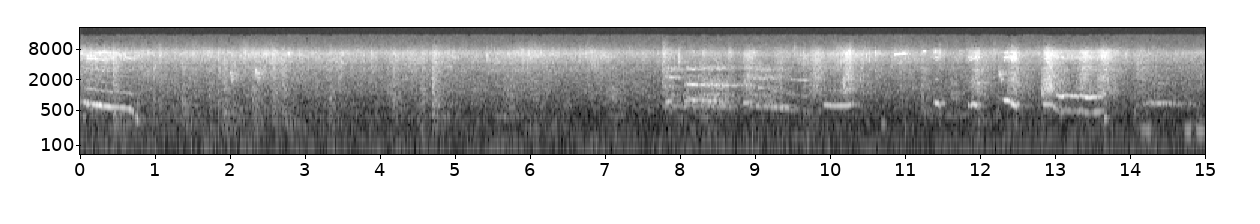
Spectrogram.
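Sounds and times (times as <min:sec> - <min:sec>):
puppies squeaking and whining: 0:00.0 - 0:00.8, 0:09.9 - 0:13.8.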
